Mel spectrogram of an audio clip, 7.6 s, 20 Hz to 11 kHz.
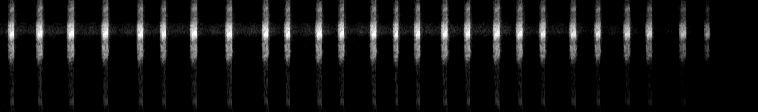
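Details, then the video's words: Cicada filmed with a Nikon W300 and P900: a run of about 25 short, harsh, high buzzy pulses, roughly four per second, evenly spaced before slowing and fading away at the end; no other sounds. "La Cicala"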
